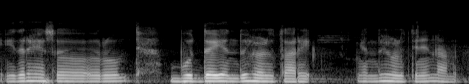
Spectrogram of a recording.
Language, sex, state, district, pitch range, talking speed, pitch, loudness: Kannada, female, Karnataka, Bidar, 135-150 Hz, 100 wpm, 140 Hz, -18 LUFS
